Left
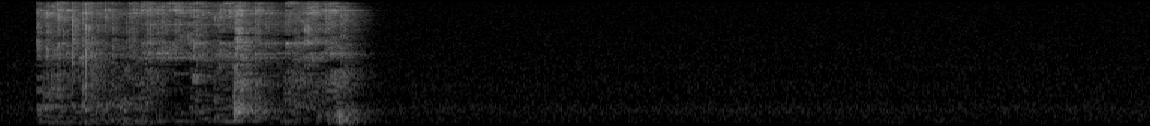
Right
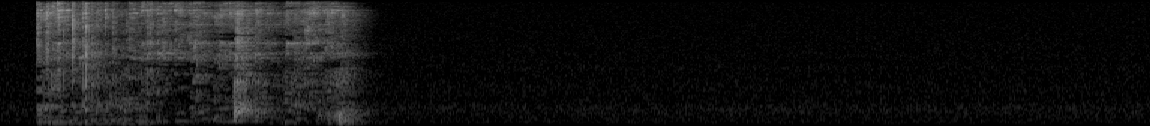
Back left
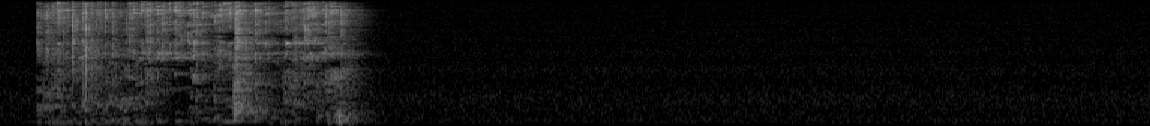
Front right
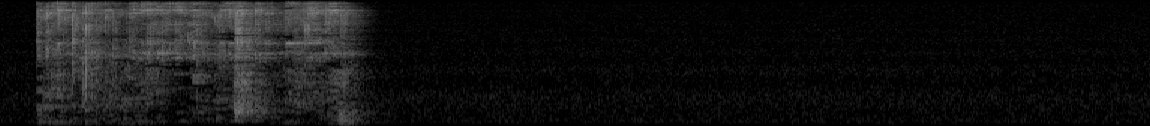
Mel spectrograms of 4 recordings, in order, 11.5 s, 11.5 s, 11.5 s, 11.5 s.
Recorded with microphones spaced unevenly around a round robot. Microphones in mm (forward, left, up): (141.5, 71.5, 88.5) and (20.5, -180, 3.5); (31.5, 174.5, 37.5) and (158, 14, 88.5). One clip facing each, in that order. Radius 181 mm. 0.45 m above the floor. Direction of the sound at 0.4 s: 145° right.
